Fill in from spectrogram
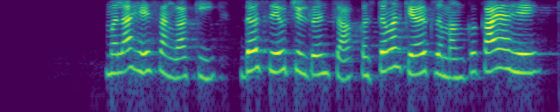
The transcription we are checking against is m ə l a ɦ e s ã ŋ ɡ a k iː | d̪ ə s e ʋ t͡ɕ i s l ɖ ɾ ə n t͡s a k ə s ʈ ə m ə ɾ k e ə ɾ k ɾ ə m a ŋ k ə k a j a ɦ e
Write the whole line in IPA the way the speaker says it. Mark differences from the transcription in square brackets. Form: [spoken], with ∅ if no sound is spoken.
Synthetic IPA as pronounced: m ə l a ɦ e s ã ŋ ɡ a k iː | d̪ ə s e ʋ t͡ɕ i [∅] l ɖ ɾ ə n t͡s a k ə s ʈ ə m ə ɾ k e ə ɾ k ɾ ə m a ŋ k ə k a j a ɦ e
